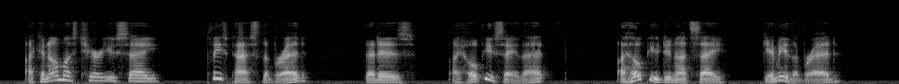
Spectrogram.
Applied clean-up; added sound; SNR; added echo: none; none; none; none.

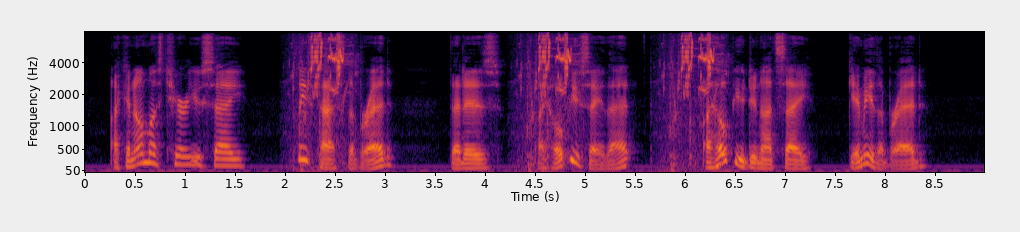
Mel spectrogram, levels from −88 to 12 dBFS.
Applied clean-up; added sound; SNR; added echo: none; Bird; 1 dB; none.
